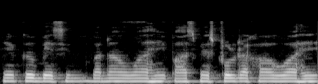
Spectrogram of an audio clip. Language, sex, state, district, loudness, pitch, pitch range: Hindi, male, Chhattisgarh, Bilaspur, -15 LUFS, 145 Hz, 140-145 Hz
